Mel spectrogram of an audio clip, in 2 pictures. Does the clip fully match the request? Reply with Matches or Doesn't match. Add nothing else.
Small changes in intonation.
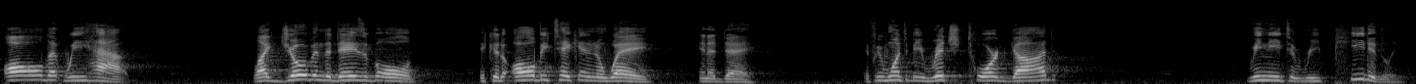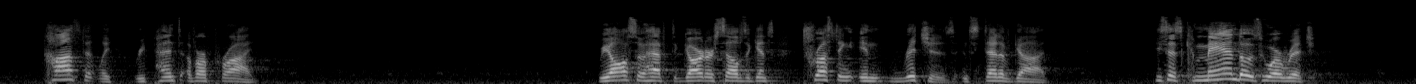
Doesn't match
